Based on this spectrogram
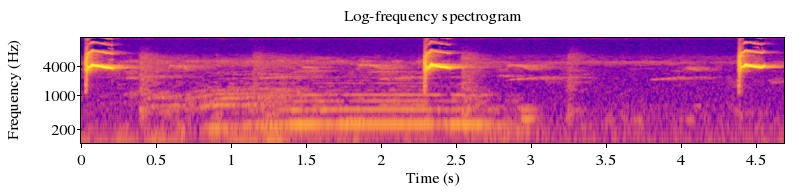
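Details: Loud, clear bar-winged prinia notes: three sharp descending chirps roughly two seconds apart, with faint lower twitters in between.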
